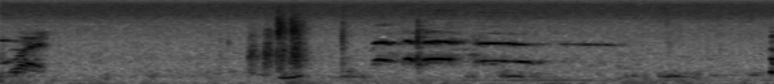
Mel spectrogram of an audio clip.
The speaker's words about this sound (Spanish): Pajaritos.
